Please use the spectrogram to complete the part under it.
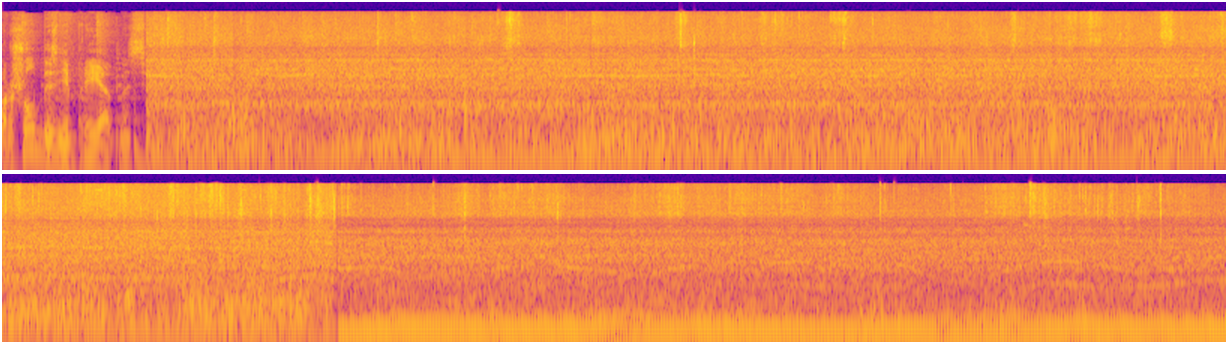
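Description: A vehicle engine labours and revs steadily nearby.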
